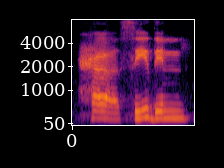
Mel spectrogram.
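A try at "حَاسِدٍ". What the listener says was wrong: हासिदिन, इसको पूरा 2 काउंट्स दें। ठीक है, इसे पूरा 2 काउंट्स दें।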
